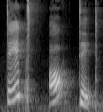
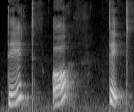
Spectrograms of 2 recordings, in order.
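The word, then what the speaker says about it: tête-à-tête: TETE, TETE, और जिसे हम प्रोनाउंस कर सकते हैं एज टेट अ टेट, टेट अ टेट, जिसका मीनिंग होता है आमने सामने, हेड टू हेड या फेस टू फेस।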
